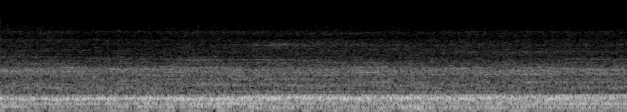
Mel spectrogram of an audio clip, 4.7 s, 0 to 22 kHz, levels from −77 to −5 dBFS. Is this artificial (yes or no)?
no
